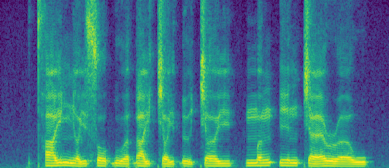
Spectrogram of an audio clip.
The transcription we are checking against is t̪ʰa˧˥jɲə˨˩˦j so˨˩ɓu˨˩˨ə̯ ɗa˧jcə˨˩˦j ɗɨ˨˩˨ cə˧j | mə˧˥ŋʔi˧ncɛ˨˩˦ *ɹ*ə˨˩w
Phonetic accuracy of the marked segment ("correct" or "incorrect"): correct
